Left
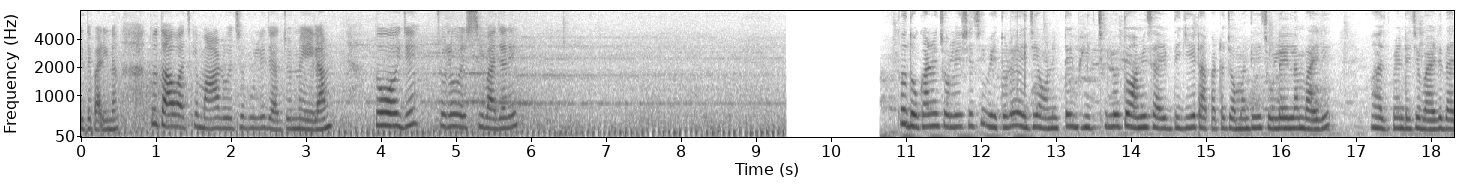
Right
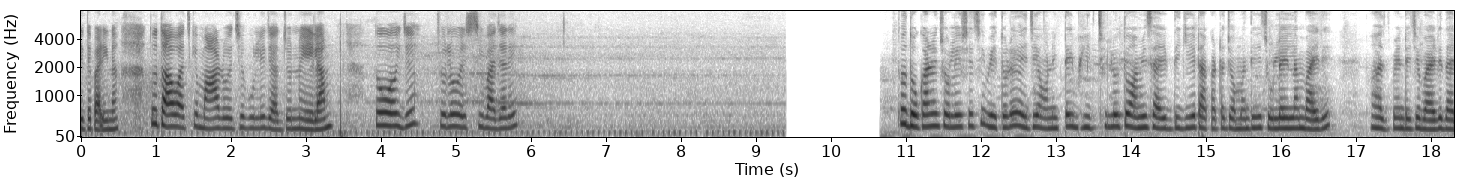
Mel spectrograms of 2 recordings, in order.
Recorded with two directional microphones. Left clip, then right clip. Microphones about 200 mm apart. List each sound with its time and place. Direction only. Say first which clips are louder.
0.0 s a woman's voice: right 12 dB; 35° right (ahead or behind)
10.9 s a woman's voice: right 12 dB; 35° right (ahead or behind)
